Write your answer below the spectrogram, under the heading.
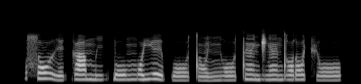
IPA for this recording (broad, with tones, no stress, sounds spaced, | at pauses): s ɔ˦ ɣ e˨ k aː˦ m iː˧ k͡p oː˦ ŋ ɔ˦ j e˦˨ p oː˨ t ɔ̃˨ ɲ oː˨ t ɛ̃˧ d͡ʒ ɛ̃˧ d ɔ˧ ɾ ɔ˦ t͡ʃ o˧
